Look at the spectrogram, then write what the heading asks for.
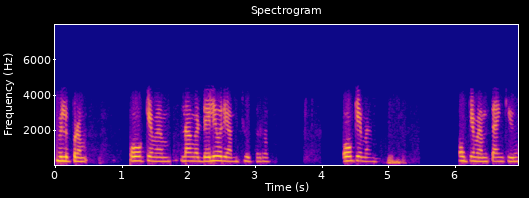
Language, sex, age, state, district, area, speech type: Tamil, female, 18-30, Tamil Nadu, Viluppuram, rural, conversation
